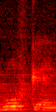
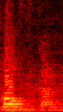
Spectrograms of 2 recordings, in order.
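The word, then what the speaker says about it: Wolfgang: who's vul wulfgang wulang it's pronounced Wolf Gang in English but it's vulf gang in he had that brand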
